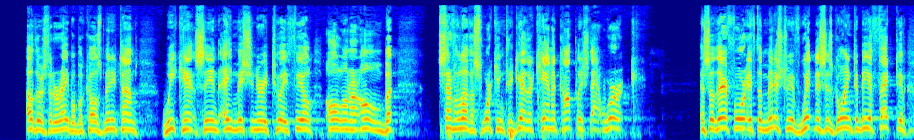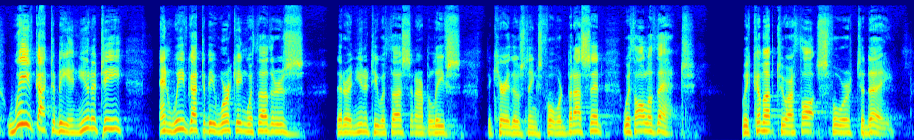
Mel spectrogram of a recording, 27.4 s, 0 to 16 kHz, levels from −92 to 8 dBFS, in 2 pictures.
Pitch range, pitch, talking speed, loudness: 150-210 Hz, 185 Hz, 185 wpm, -21 LUFS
